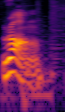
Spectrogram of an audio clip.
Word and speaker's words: wrong: To zależy, jak na to spojrzeć, bo jeżeli słowo zaczyna się w pisowni na WR, no to wtedy W nie wymawiamy. Tak jest na przykład ze słowem pisać, czyli write, albo niewłaściwy, czyli wrong. Tak samo, jeżeli słowo zaczyna się na zestawienie WH, to wtedy też W nie wymawiamy.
